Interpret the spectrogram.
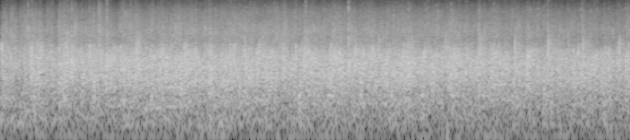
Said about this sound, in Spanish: Un aplauso, Señor.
